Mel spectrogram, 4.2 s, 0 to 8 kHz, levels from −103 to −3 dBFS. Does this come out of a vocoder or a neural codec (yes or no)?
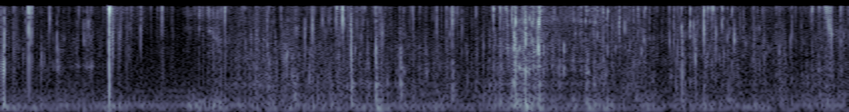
no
